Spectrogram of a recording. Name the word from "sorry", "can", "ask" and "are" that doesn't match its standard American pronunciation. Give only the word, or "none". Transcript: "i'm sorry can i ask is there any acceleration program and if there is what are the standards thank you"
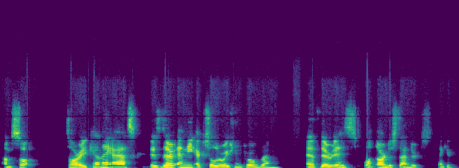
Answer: none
